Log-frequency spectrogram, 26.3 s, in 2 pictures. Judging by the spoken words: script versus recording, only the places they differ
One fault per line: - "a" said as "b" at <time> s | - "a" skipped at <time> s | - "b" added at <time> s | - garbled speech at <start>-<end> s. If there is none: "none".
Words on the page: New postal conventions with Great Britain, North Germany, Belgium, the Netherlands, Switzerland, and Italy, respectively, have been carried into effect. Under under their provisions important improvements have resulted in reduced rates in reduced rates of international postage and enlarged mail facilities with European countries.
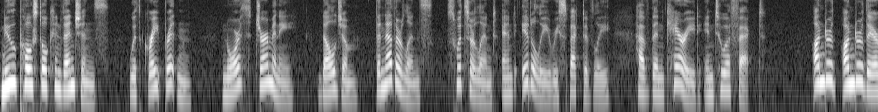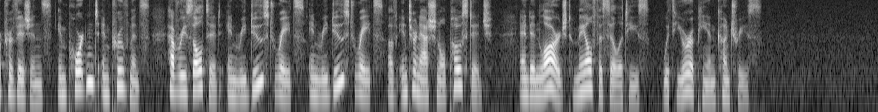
none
